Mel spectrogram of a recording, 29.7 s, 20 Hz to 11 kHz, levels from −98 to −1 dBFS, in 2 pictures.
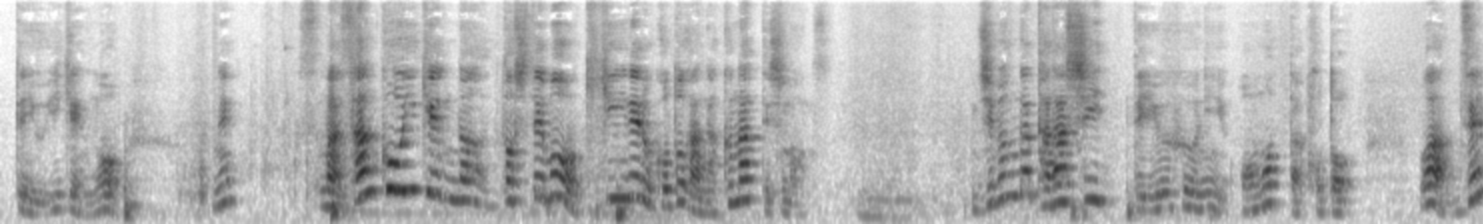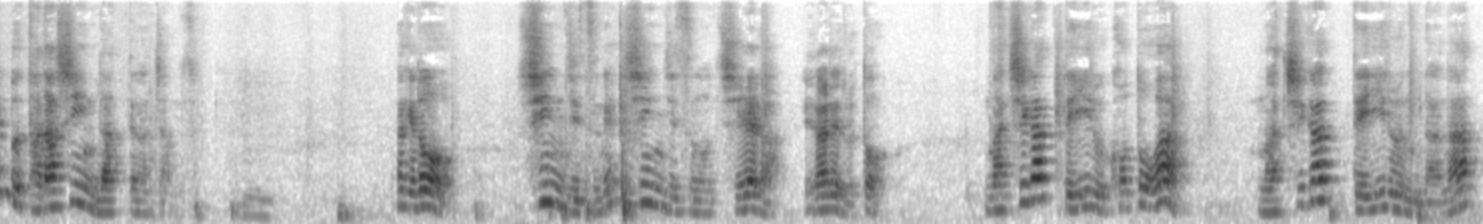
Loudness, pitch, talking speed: -29 LUFS, 200 Hz, 220 characters per minute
